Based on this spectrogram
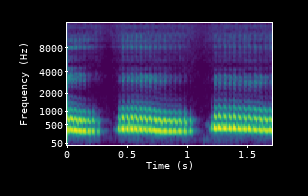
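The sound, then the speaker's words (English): Someone imitates a dove's cooing by vibrating the spit in the back of the throat: three low, throaty, fluttering hoots in a steady rhythm, the middle one held longest, each with a rough, vibrating buzz and no other talking. “Okay, I wouldn't be surprised if all the doves come flying to your window right now.”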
